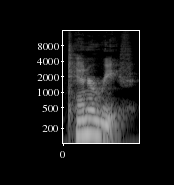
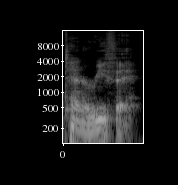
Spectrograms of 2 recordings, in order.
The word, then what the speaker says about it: Tenerife: autonomous community in spain just a note we're using the english pronunciation of the island in spanish it's called tenerife the island is about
